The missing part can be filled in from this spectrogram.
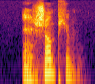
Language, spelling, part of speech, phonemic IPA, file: French, champion, noun, /ʃɑ̃.pjɔ̃/, Fr-champion.ogg
- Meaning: champion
